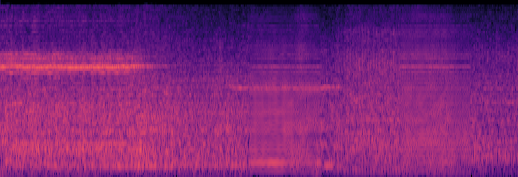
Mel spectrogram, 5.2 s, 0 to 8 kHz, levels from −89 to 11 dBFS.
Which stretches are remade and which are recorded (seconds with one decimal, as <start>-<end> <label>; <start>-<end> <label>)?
0.0-2.5 recorded; 2.5-3.2 remade; 3.2-4.0 recorded; 4.0-4.7 remade; 4.7-5.2 recorded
